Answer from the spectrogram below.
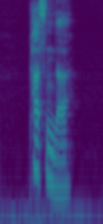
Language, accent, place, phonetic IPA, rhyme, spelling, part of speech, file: German, Germany, Berlin, [ˈpasn̩dɐ], -asn̩dɐ, passender, adjective, De-passender.ogg
- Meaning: 1. comparative degree of passend 2. inflection of passend: strong/mixed nominative masculine singular 3. inflection of passend: strong genitive/dative feminine singular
